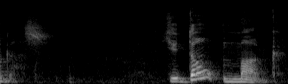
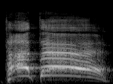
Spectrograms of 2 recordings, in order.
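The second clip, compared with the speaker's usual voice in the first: high, loud call across a distance; screaming; 10 dB louder than usual. Retold or imitated. Son calling to father on the boat, high screaming. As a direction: yell out for your father. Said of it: "And I start screaming".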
